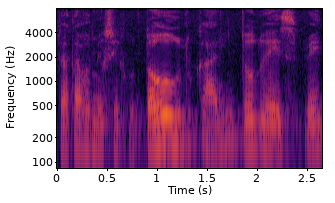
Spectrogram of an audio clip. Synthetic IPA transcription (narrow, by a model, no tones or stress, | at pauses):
ʒat̪avɐmewsiɾklʊt̪od̪ʊkaɾĩɲʊt̪od̪ʊhespejt̪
